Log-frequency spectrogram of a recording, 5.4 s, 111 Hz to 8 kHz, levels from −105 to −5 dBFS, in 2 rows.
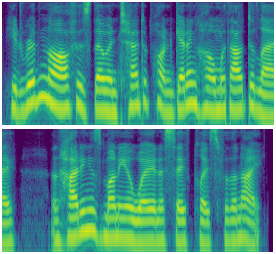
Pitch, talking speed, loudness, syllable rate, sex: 190 Hz, 265 wpm, -18 LUFS, 7.1 syllables/s, female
